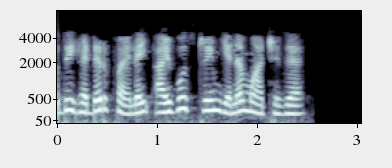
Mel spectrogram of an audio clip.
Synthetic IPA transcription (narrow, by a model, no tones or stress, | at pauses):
ðɯɦɛɖɐɾfɐɪlɐɪʔɐɪʋoːsʈɾiːmɛnɐmaːʈrɯɣɐ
